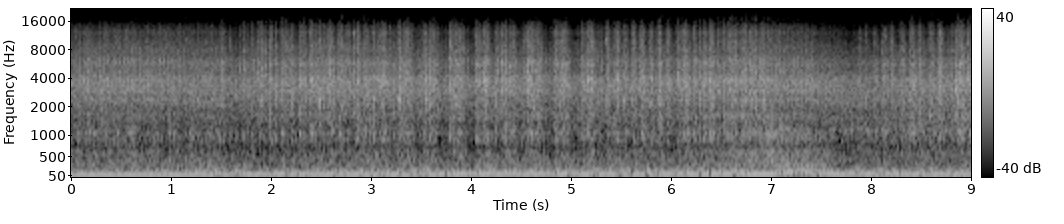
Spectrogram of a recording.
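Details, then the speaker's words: 1986 Chevy C10, in gear, camera underneath: deep, heavy, uneven throbbing drone. Driveshaft phasing checked okay; driveline vibration, with much play in the old factory Turbo 400 yoke, which may be junk. "there is a lot of play it's really loose it could be that the yoke is just junk that's a possibility"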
